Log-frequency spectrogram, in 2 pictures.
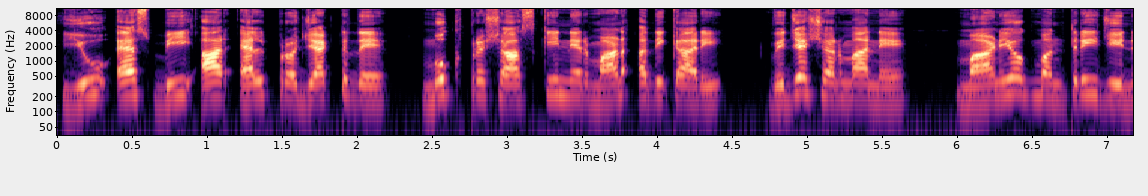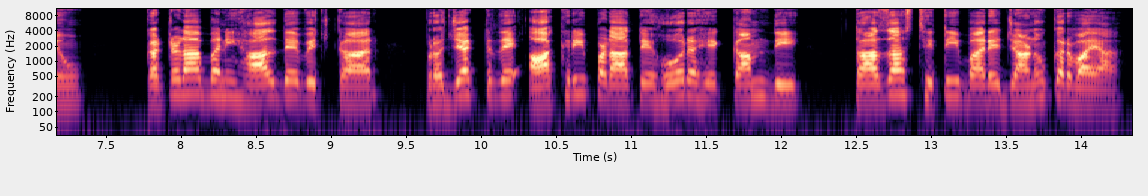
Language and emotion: Punjabi, neutral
